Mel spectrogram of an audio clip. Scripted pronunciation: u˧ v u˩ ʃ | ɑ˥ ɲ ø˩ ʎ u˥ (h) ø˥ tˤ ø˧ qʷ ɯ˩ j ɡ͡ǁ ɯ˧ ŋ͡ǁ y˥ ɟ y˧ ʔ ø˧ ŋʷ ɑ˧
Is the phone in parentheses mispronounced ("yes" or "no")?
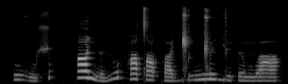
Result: no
